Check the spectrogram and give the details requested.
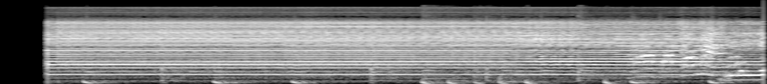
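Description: Steady high-pitched electrical buzz of a running nebulizer, with faint clicks and thumps in the background.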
